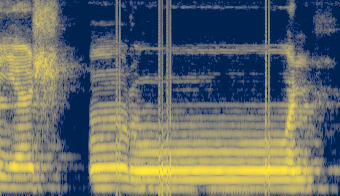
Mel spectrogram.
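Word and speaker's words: يشعرون: Jangan anfusahum wa ma, jangan ditahan ya, langsung saja anfusahum wa ma yash'urun. Wa ma 2 harokat, yash'urun, shinnya jangan dipantulkan, yash'urun.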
